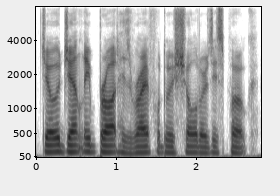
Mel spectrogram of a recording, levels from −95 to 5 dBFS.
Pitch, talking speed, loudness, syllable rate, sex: 125 Hz, 235 wpm, -17 LUFS, 5.7 syllables/s, male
